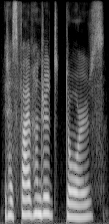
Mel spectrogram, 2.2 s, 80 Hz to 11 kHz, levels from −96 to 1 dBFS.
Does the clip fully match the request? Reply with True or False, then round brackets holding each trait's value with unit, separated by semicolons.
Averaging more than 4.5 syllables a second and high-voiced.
False (3.3 syllables/s; 205 Hz)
